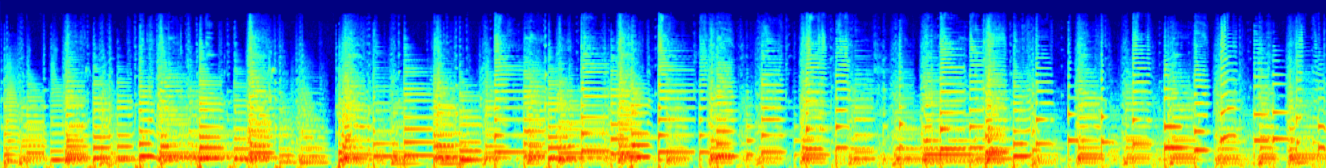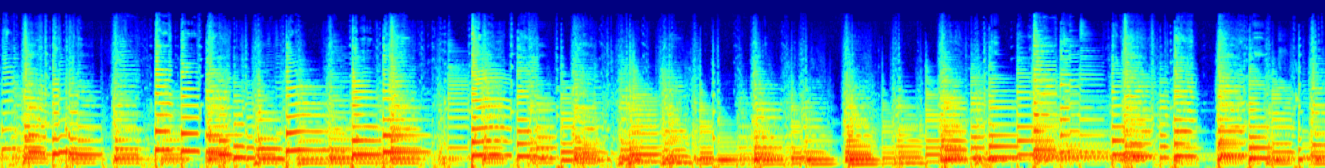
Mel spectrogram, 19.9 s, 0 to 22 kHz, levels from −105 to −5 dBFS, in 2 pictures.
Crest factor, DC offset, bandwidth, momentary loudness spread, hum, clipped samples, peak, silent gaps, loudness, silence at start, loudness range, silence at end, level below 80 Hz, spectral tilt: 18 dB; under 0.1%; 13.5 kHz; 5 LU; none; under 0.1%; -6 dBFS; none; -24 LUFS; 0 s; 2 LU; 0 s; -42 dBFS; -7 dB/octave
